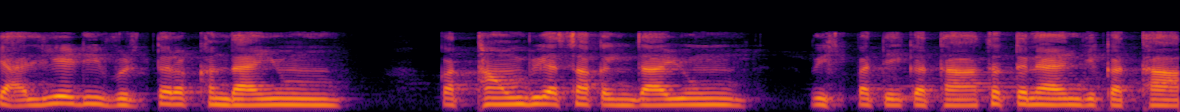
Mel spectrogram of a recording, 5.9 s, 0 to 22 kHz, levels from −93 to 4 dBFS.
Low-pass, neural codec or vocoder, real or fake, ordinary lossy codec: none; none; real; none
